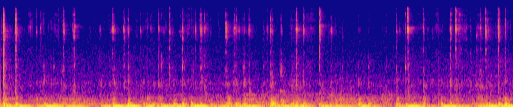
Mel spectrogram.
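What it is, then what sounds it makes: Plastic computer keyboard. Long painted nails and fingertips type on a low-profile white/light-grey plastic wireless keyboard resting on a glitter mat on a wooden desk. A steady, dense stream of soft plastic taps comes through, with a low thudding body under short, bright clicks that die away quickly.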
